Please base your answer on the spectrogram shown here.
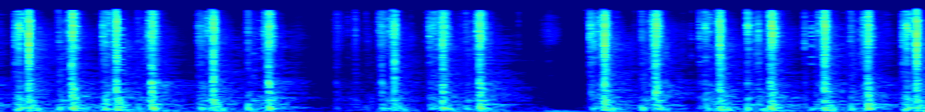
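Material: Metal.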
